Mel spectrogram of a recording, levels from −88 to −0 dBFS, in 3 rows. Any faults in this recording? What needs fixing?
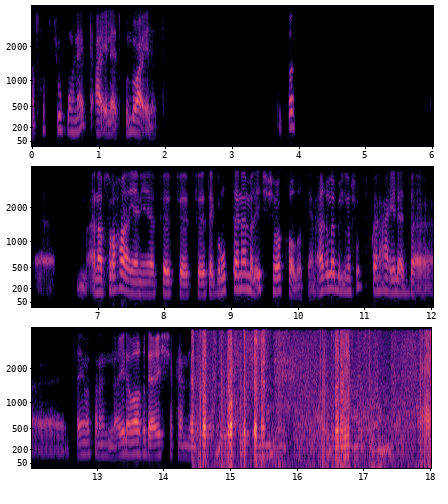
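From 14.42 s to the end, the speech turns harsh and gritty: a mu-law and A-law mix-up, where G.711 mu-law samples are decoded with the A-law curve. The two logarithmic tables disagree, so some levels come out too loud, others too quiet, and near-silent samples land well above zero, filling pauses with hiss. Unlike clipping, the damage reaches quiet passages too. Unlike normal G.711 quantisation noise, which stays faint beneath the signal, it is coarse and obvious. To prevent it, signal the companding law explicitly and have the decoder use that law rather than a default.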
